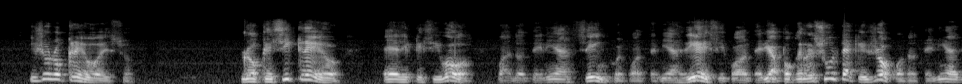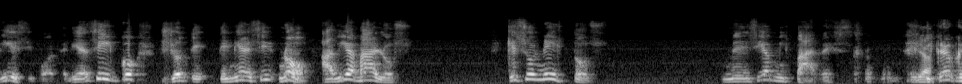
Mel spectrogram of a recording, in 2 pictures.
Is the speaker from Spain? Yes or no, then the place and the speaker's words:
no; Argentina; Los argentinos no somos todos iguales, estamos bien divididos, desde siempre.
